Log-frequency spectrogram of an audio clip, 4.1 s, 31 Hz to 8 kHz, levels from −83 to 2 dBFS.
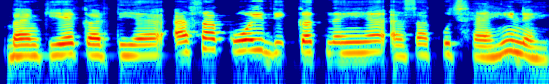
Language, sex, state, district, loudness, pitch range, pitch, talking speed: Hindi, female, Bihar, East Champaran, -16 LUFS, 205-255 Hz, 225 Hz, 205 wpm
